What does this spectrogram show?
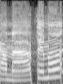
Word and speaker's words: anátema: A pronúncia é anátema e significa maldição.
